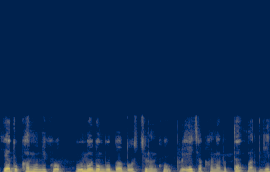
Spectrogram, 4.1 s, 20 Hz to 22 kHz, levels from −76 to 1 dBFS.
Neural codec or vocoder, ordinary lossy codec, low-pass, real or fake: codec, 44.1 kHz, 2.6 kbps, SNAC; none; 7.2 kHz; fake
